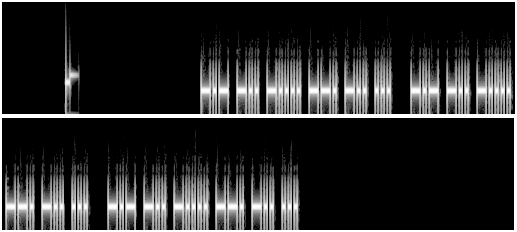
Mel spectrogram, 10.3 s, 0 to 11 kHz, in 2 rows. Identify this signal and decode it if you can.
Morse code, heard as a keyed tone, about 40 wpm, 700 Hz. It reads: KD6GDS KD6GDS KD6GDS
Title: USA Call Signs Repeated 3x 40wpm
